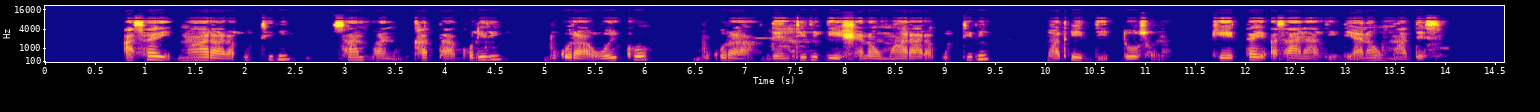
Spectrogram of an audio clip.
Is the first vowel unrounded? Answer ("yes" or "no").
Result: yes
